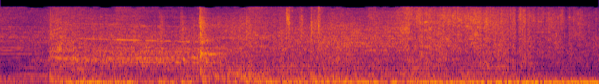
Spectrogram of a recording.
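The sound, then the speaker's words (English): An explosion from a grenade tied to a Russian tank shell erupts suddenly into a loud, deep, sustained rumbling roar that holds steady without any voices. “It's a grenade I tied to a Russian tank shell. How many people does this blow up?”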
